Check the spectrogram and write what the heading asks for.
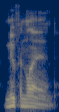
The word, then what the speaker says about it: Newfoundland: to pronounce it properly so it's understand newfoundland you get the alliteration in the flow so work with that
